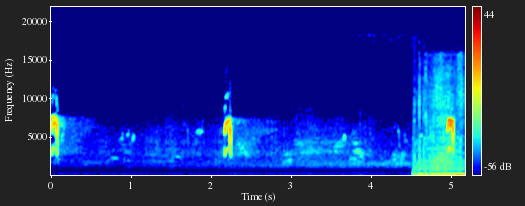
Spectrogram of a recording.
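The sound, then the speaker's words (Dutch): Meadow pipit flight calls: three brief, thin high-pitched 'pseet' notes spaced a couple of seconds apart, clear, the last one over a burst of rough wind-like noise. “En de graspiepers hebben zo'n heel, eh, heel eh, zacht uh, eh, piepje, piepgeluidje, vaak een paar keer.”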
